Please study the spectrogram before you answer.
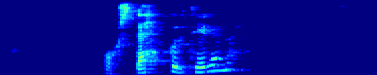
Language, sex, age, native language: Icelandic, female, 50-59, Icelandic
